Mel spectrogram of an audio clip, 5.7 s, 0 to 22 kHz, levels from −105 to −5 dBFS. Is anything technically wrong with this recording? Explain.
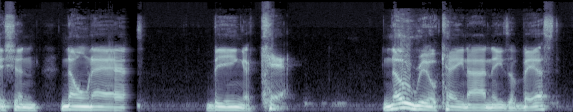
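Yes. There are two bursts of packet loss close together in this speech, from 1.07 to 1.16 s and from 1.24 to 1.39 s. Each time, a run of packets never arrived, so the receiver stretched the last sound and faded it, covering about 63 ms and then about 134 ms, with the final 30 ms of the second gap silent. The speech then resumes with roughly 60 ms and 140 ms missing. On a spectrogram, the last sound smears flat and fades, and in the second gap it drops to blank.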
